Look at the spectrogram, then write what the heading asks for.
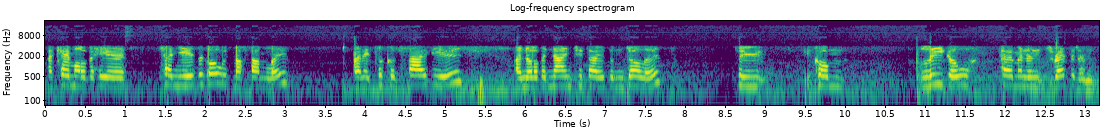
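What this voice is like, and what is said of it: English accent. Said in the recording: “I'm actually from England. You can probably tell from my accent.”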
